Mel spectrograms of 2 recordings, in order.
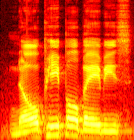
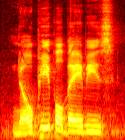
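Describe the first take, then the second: No difference in how they are said.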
